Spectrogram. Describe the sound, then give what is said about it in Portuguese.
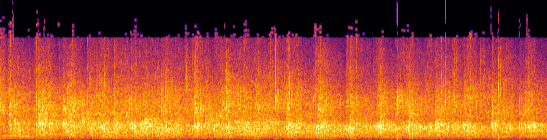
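An audience breaks into sustained applause, a dense, steady clatter of many hands clapping at an even loudness throughout, with no voices standing out. “Você não dão nenhum aplauso por isso?”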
